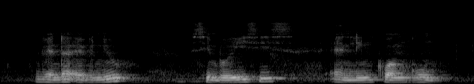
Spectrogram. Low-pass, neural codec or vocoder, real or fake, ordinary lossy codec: 7.2 kHz; none; real; none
